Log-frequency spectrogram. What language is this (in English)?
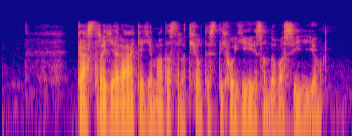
Greek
